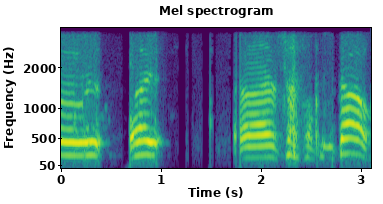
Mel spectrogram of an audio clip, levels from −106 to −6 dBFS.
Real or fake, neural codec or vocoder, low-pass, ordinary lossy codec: real; none; 3.6 kHz; AAC, 32 kbps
